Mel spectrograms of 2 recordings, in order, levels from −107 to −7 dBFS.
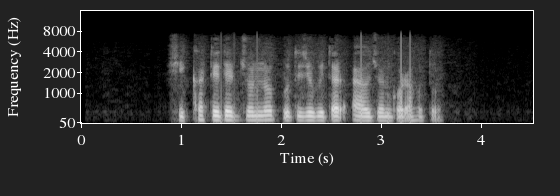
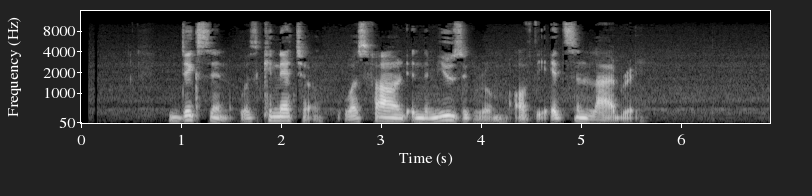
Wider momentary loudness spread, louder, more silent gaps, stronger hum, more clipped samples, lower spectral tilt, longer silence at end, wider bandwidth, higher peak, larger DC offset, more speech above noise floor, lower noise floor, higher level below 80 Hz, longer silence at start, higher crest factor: about the same, 14 LU vs 15 LU; about the same, -28 LUFS vs -29 LUFS; neither; neither; neither; first, -8 dB/octave vs -3.5 dB/octave; second, 0.95 s vs 1.4 s; second, 7.4 kHz vs 11.5 kHz; about the same, -10 dBFS vs -8 dBFS; neither; first, 59 dB vs 35 dB; first, -87 dBFS vs -64 dBFS; first, -62 dBFS vs -76 dBFS; about the same, 0.9 s vs 0.9 s; about the same, 20 dB vs 22 dB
